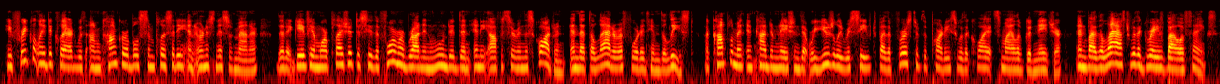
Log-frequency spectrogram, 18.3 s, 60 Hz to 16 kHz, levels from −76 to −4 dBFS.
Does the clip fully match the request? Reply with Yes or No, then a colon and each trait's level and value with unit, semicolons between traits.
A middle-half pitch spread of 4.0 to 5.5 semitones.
No: average, 3.1 semitones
